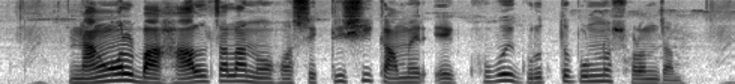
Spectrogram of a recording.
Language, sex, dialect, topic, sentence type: Bengali, male, Rajbangshi, agriculture, statement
